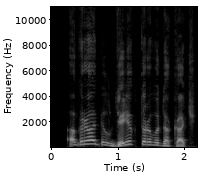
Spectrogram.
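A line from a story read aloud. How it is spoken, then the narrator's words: Vexed, nearly laughing. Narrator (Russian): ответил Тим и хотел, несмотря на всю свою досаду, рассмеяться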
